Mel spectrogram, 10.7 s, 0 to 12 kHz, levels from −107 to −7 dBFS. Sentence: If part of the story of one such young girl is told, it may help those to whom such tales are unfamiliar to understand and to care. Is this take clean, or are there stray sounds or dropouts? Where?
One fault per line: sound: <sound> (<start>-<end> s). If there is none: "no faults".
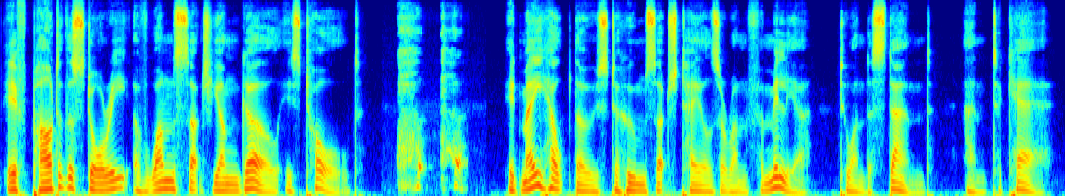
sound: throat clearing (4.0-4.7 s)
